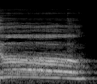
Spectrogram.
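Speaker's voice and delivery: teacher marvelling at triplets in her school; gushing teacher. Acted. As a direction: coo like an amazed schoolmistress. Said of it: "elle dit".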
